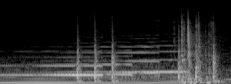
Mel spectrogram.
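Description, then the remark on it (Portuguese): A bandit knocks on the door of a boarding house: three firm raps, a short pause, then a quicker cluster of three or four more, heard over a steady, sustained musical tone in the background. “Mas não era ela quem estava batendo a porta.”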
